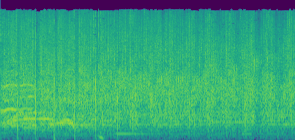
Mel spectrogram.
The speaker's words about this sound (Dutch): Geef hem een groot applaus.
